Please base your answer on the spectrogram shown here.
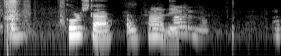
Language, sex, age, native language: Icelandic, male, 9, Icelandic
